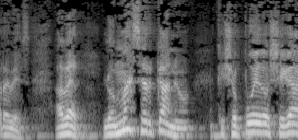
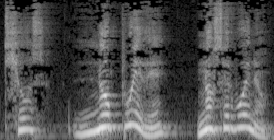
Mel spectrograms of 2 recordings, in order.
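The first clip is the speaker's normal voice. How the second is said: slow, higher, stressing each "no"; emphatic slow statement; 8 semitones higher, much slower than usual. Shown as a demonstration. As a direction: lay weight on "no puede no ser bueno" slowly. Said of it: "al revés".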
